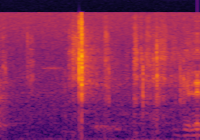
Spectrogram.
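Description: A single sharp click about a second in, in a lull between spoken phrases, with faint room noise around it.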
